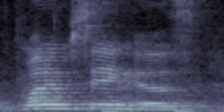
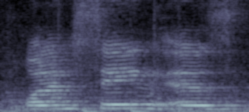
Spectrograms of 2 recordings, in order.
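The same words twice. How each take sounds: The two takes are said the same way.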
